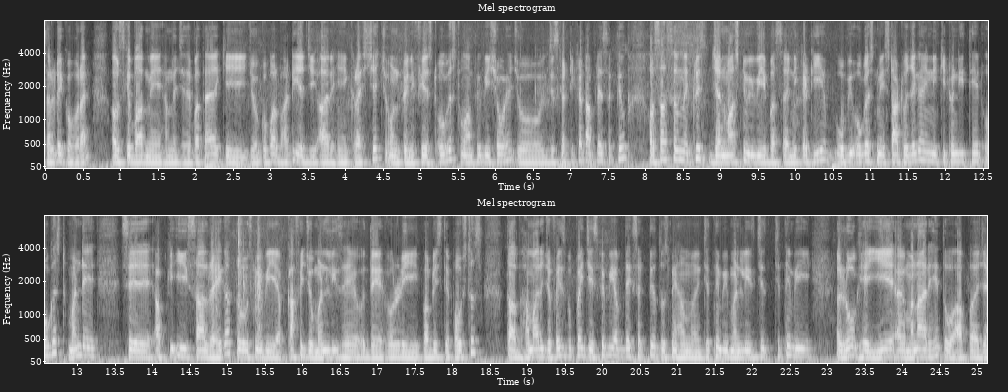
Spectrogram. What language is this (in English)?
Hindi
